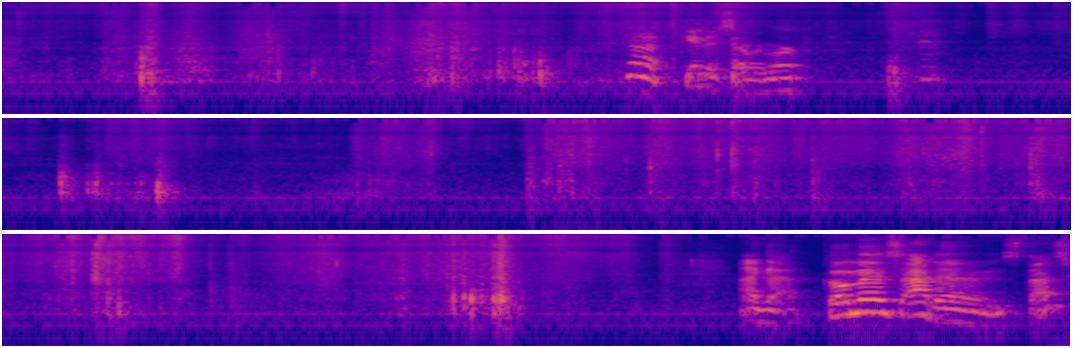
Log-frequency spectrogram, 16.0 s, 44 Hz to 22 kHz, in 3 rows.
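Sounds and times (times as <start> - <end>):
packaging crinkling and rustling: 0.0 - 3.8, 5.1 - 14.1.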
